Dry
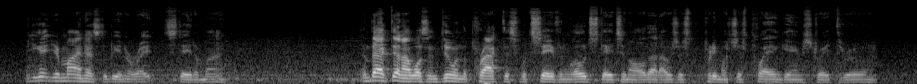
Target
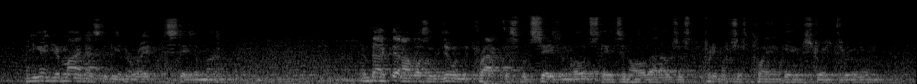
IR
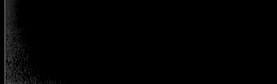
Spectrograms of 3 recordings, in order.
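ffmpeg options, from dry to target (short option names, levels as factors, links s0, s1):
-filter_complex "[0:a]lowshelf=f=280:g=7.5,acompressor=threshold=0.0141:ratio=2.5,flanger=delay=5.7:depth=8.6:regen=24:speed=0.29:shape=sinusoidal,asplit=2[s0][s1];[s1]adelay=200,highpass=300,lowpass=3400,asoftclip=type=hard:threshold=0.0224,volume=0.316[s2];[s0][s2]amix=inputs=2:normalize=0,asplit=2[s3][s4];[1:a]atrim=start_sample=2205,lowpass=2000,adelay=73[s5];[s4][s5]afir=irnorm=-1:irlink=0,volume=0.447[s6];[s3][s6]amix=inputs=2:normalize=0,volume=0.891" -ar 22050 -c:a wmav2 -b:a 32k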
